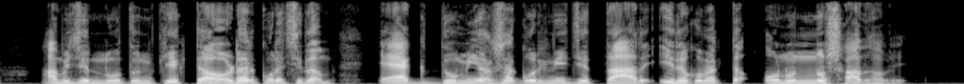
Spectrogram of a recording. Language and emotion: Bengali, surprised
